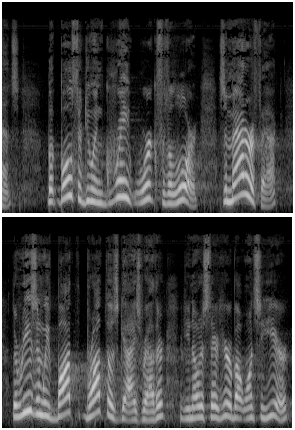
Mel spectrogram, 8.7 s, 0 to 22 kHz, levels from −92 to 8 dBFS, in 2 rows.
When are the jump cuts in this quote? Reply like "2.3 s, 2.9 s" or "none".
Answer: 7.0 s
